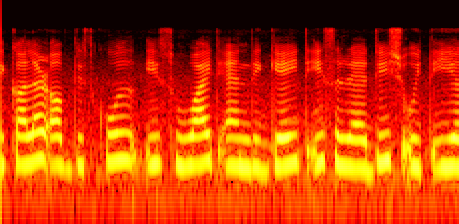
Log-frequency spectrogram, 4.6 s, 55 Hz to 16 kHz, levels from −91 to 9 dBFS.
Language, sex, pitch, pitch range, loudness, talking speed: English, female, 255 Hz, 245-270 Hz, -14 LUFS, 180 wpm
